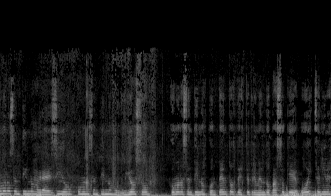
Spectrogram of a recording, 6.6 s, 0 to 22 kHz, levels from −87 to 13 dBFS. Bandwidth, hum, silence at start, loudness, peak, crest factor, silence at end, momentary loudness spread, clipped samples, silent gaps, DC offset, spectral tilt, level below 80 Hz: 17 kHz; none; 0 s; -28 LUFS; -12 dBFS; 16 dB; 0 s; 6 LU; under 0.1%; none; under 0.1%; -7 dB/octave; -38 dBFS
